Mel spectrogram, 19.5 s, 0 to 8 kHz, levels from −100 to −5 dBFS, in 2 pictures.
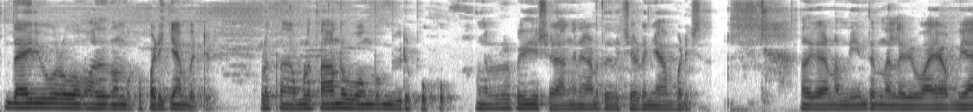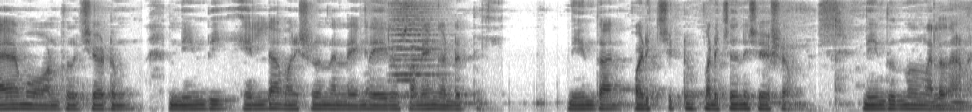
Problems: none marked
